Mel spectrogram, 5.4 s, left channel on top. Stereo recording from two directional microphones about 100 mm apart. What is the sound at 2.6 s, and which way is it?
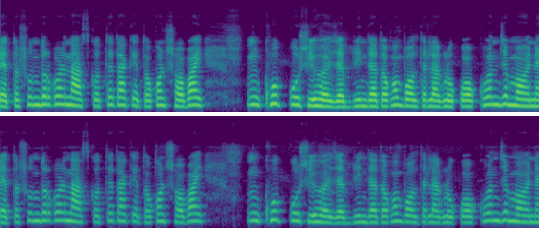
Speech, 25° left (ahead or behind).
